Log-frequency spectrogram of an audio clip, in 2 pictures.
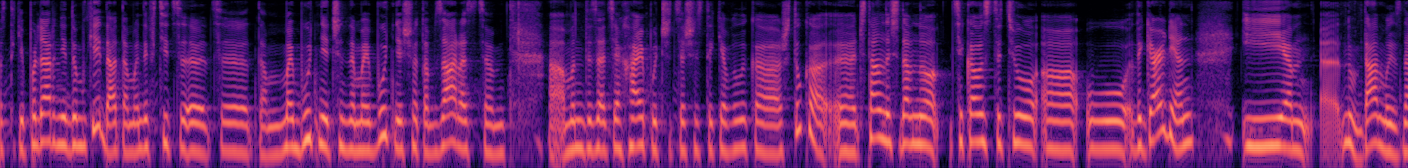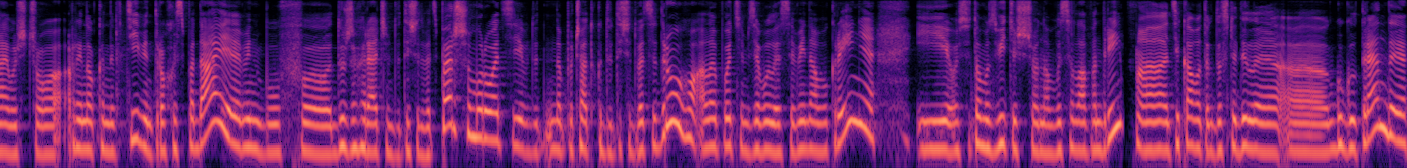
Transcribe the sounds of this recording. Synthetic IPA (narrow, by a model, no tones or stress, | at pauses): ɔsʲt̪ɐ̥kʲipɔlʲɑrnʲid̪ʊmkɪd̪at̪ɑmɐneftʲit̪sɛt̪sɛt̪ɑmːɐjbutʲnʲɛt͡ʃɪnɛmɐjbutʲnʲɛʃt͡ʃɔt̪ɑmzɑɾɐst̪sɛ | mɔnɪt̪ɪzɑt͡sʲijɐxɑjpʊt͡ʃɪ̥tsɛʃɔsʲt̪ɐkʲaʋelˠɪkɐʃt̪ukɐt͡ʃɪ̥t̪ɑlˠɐnɐʃʲt͡ʃɔd̪ɑʋnɔt͡sʲikɑʋɐst̪ɐtʲːuuðɨɡɑrdʲijɐni | nud̪amɪznɑjemɔʃt͡ʃɔrɪnɔkɐnewtʲiint̪ɾɔxɪspɐd̪ɑjɛʋʲinbuwd̪uʒɛɦɐɾʲat͡ʃɪmd̪ʋʲit̪sʲt͡ʃid̪at͡sʲːtʲpɛrʃɔmʊɾot͡sʲid̪nɐpɔt͡ʃat̪̚kʊd̪ʲʋʲit̪ɪsʲt͡ʃʲːid̪ʋat͡sʲːɐt̚ʲd̪ɾuɦɔɦɔʔɐ̰lˠɛpɔtʲimzʲjɐʋɪlˠɐsʲɐʋʲijnaʋʊkɾɐjinʲiiɔsʲʊt̪ɔmʊzʲʋʲitʲːʊʃt͡ʃɔʋɔnaʋɪsɪlˠɑʋɐnd̪ʲɾʲijt͡sʲikɑʋɔt̪ak̚d̪ɔsʲlʲɪd̪ɪlˠɪ̰ɡuɡlˠt̪ɾɛnd̪ɪ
